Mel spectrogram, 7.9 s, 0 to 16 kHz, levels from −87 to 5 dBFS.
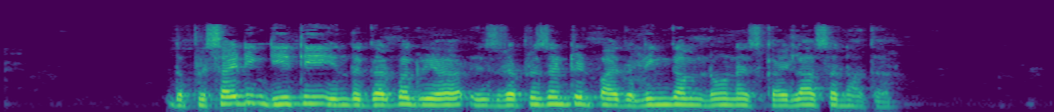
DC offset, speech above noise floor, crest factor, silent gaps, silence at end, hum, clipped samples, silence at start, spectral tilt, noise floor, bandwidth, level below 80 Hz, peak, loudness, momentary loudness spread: under 0.1%; 66 dB; 16 dB; none; 1.25 s; none; under 0.1%; 1.3 s; -7 dB/octave; -82 dBFS; 7.8 kHz; -58 dBFS; -2 dBFS; -16 LUFS; 7 LU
